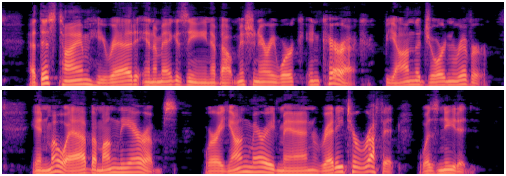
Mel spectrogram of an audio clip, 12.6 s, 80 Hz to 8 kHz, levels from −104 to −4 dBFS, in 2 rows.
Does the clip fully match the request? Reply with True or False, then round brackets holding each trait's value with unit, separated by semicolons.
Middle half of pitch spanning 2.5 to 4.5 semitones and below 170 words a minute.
False (5.1 semitones; 160 wpm)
